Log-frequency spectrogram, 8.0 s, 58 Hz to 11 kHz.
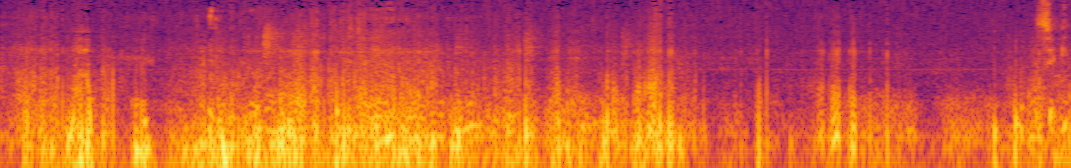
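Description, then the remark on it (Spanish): Muffled handling noise as a Behringer 1800 microphone fitted with a foam windscreen is turned over: irregular low thumps, rubbing and rumbling bursts continue for several seconds with no talking. “Eh, es que la caja no dice, el micrófono no, no dice tampoco. Déjame, lo, lo, voy a voltear, pero no, no, no, no me dice.”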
